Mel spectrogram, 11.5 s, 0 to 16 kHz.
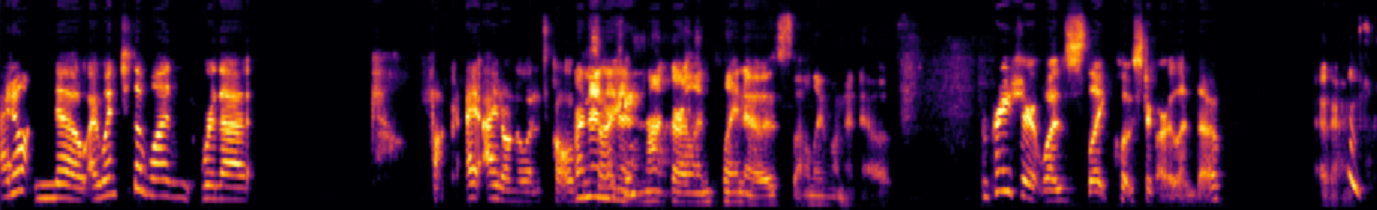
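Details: Vocal tic (coprolalia) interrupting speech in a 23-year-old woman with Tourette syndrome with vocal and motor tics, including coprolalia and echolalia, plus functional neurological disorder.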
